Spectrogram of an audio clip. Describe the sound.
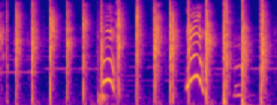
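A steady run of sharp hand claps, about a dozen at a brisk even pace, with two short bursts of excited voices rising in pitch breaking in between them.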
